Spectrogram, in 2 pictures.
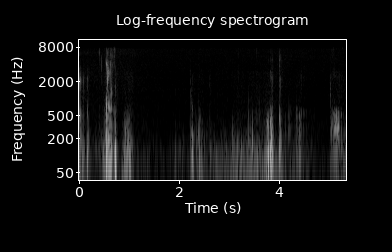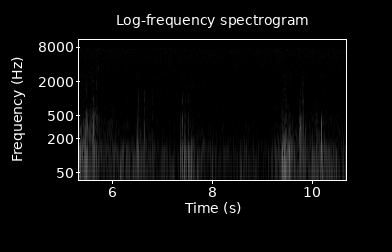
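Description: Repeated deep gurgling rumbles and squelches with quiet gaps between; loud stomach growling from an empty stomach, ordinarily harmless.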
